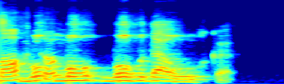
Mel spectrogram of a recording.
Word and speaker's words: Morro da Urca: And then another thing that I think about is, like, you know, meeting up with friends, like Morro da Urca. I think I butchered that pronunciation. – That's perfect. It's Morro da Urca.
